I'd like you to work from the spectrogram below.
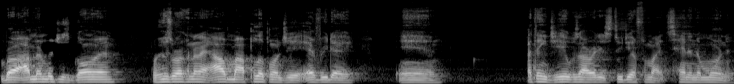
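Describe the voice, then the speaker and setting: Speaking very fast with long, frequent pauses, a man with an American accent uses a medium pitch, a dark, mellow tone and a monotone, flat intonation. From Atlanta, US South. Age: 20s. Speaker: rapper. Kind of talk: casual chat.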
